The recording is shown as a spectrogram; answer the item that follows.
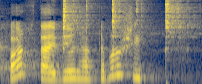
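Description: A woman talking, with one short clink of crockery about one and a half seconds in.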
